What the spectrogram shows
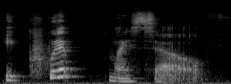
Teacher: I would emphasize self just by elongating that syllable a bit more, but not by raising my pitch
